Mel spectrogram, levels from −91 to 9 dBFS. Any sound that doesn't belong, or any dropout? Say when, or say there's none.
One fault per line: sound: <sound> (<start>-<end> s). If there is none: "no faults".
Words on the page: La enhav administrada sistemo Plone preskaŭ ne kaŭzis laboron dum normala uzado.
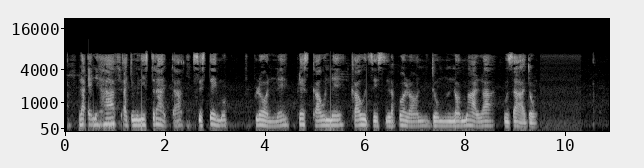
no faults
